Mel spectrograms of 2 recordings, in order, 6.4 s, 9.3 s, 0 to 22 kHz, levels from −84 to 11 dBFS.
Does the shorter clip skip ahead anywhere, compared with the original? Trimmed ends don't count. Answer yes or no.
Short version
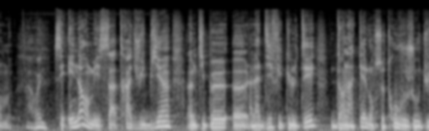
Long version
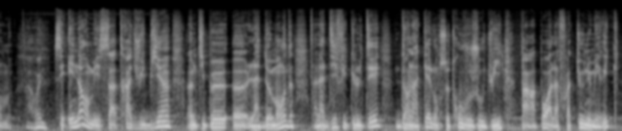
yes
